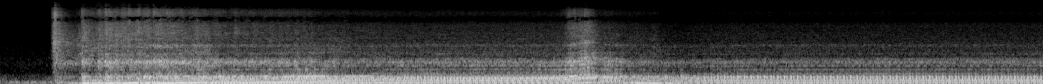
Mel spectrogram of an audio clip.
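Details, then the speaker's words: 1984 Chevy Camaro V8 with an electric fan replacing the clutch fan, cold start: brief crank, then it catches and holds a loud, throaty, steady fast idle with an even rumble; normal. "I'm gonna give you guys a cold start too, let you hear how it sounds."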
